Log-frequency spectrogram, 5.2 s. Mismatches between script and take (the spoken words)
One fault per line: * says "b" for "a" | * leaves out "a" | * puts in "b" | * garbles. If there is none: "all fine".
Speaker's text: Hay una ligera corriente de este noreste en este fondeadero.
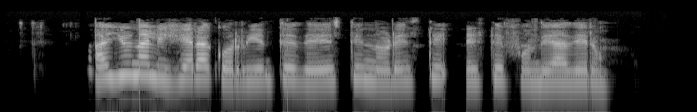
* leaves out "en"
